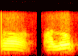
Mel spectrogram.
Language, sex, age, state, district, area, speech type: Hindi, male, 60+, Madhya Pradesh, Gwalior, rural, conversation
